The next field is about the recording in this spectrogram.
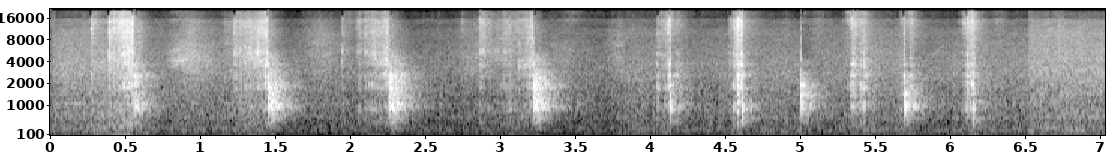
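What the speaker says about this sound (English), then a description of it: "Lastly, we'll be chopping our onion." An onion being chopped with a knife on a board while making beef stir fry: about a dozen crisp, close knocks, spaced unevenly at first and then coming quicker, with no voices.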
